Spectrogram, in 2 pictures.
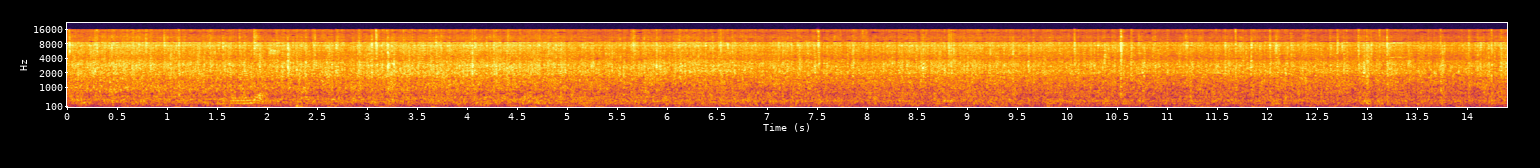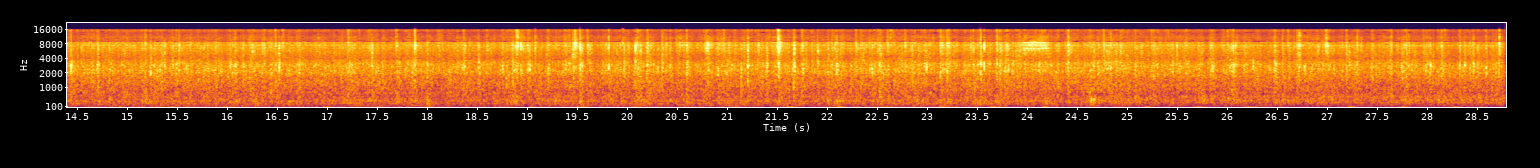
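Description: Steady rain falling, an even hiss with fine ticks of individual drops.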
